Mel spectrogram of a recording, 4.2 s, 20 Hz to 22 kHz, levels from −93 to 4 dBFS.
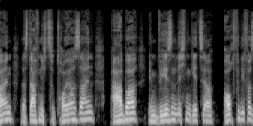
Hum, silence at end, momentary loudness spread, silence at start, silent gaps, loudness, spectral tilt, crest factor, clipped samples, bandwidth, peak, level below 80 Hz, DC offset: none; 0 s; 8 LU; 0 s; none; -22 LUFS; -6 dB/octave; 18 dB; under 0.1%; 17 kHz; -4 dBFS; -62 dBFS; under 0.1%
